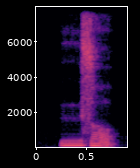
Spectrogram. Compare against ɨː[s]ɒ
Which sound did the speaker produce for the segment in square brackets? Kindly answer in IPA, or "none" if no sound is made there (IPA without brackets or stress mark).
z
